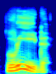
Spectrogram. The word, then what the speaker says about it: lead: Just look at the word L-E-A-D. If I say, please lead the way, I'm pronouncing it lead. But if I'm talking about what's inside an old pencil, that's lead.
